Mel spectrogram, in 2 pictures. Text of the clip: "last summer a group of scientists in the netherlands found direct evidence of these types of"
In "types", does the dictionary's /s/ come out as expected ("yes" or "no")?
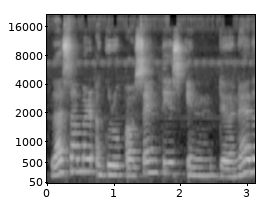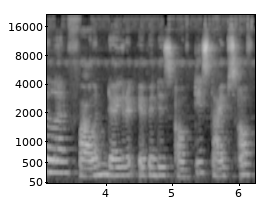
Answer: yes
